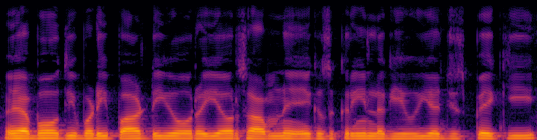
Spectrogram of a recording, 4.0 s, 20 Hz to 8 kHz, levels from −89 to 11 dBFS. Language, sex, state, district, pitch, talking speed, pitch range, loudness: Hindi, male, Chandigarh, Chandigarh, 140 Hz, 250 wpm, 135-140 Hz, -17 LUFS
